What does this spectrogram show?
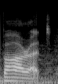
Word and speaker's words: Bharat: On the other hand, Bharat, pronounced Bharat, holds deep cultural and historical roots.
